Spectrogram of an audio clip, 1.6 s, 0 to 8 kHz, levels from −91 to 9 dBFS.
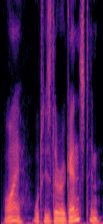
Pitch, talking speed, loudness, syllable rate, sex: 125 Hz, 230 wpm, -19 LUFS, 6.1 syllables/s, male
